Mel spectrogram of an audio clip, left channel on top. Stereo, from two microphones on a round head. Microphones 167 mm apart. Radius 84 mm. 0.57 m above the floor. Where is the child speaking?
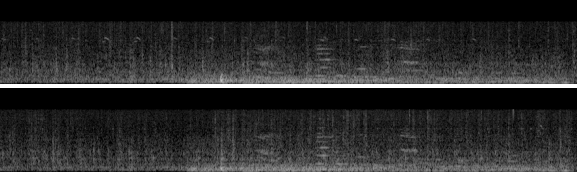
15° right (ahead or behind), 4 m; by 5.7 s 20° left (ahead or behind), 8 m.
